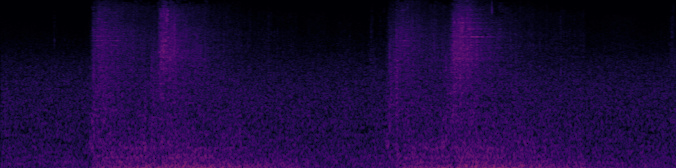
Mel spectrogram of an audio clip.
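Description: A fireball bursts with a whoosh.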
